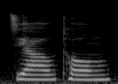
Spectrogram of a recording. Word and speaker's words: 交通: First, our word for today, 交通 , 交通。Let's look at the first character.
